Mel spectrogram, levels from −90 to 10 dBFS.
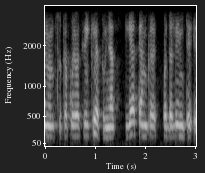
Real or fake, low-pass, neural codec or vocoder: fake; 3.6 kHz; codec, 24 kHz, 3 kbps, HILCodec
